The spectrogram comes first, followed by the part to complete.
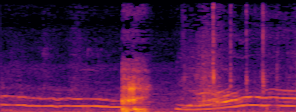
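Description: A Bắc Hà puppy whining while its mouth is held open: one long high whine that sags slightly in pitch, a short sharp yelp about a second in, then a second whine that rises in pitch.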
